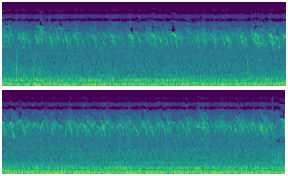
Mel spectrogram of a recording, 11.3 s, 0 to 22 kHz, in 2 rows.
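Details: Group of freshly hatched Brahma, Phoenix, Sultan and Appenzeller chickens, 9 May 2024, peeping nonstop: dense layers of thin, high descending cheeps over a constant low humming background.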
